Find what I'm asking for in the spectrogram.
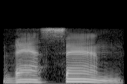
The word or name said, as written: Vincennes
